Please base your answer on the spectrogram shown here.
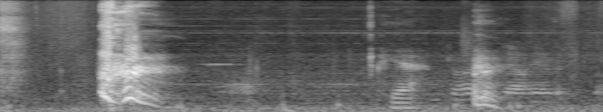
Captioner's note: coughing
